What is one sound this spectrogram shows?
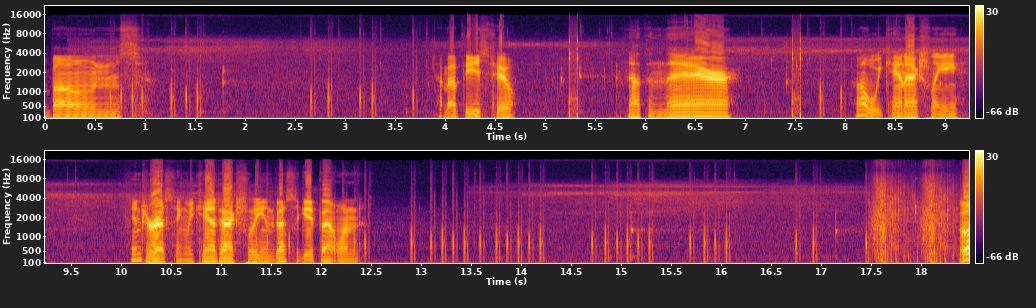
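Soft game clicks tick in quick runs.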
